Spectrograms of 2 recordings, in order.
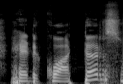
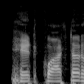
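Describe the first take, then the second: First: हेडक्वार्टर्स with a clear S at the end; final S sounded. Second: हेडक्वार्टर ending on R, without S; no final S. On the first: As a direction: say हेडक्वार्टर्स, closing on "rs". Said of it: "होता है". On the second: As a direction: say हेडक्वार्टर as a bare singular. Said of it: "होता ही नहीं है". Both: Shown as a demonstration.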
